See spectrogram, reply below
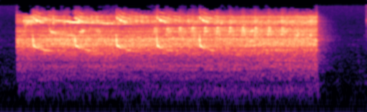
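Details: Northern Cardinal in a backyard, recorded by a Haikubox device, giving a quick series of clear, downslurred whistles, about five notes spaced under half a second apart, over a steady hiss.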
